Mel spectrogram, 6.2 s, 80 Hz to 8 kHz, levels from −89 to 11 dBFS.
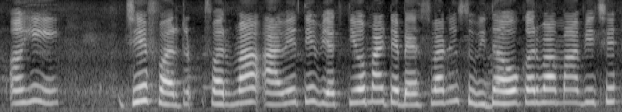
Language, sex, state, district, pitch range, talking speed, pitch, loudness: Gujarati, female, Gujarat, Valsad, 305-350 Hz, 125 wpm, 330 Hz, -14 LUFS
